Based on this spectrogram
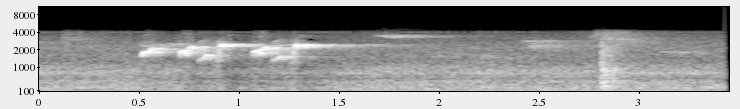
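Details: A just-released White-eared bulbul gives one quick, bubbly phrase of four or five liquid whistled notes, followed by a faint thin tone and a single sharp knock.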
